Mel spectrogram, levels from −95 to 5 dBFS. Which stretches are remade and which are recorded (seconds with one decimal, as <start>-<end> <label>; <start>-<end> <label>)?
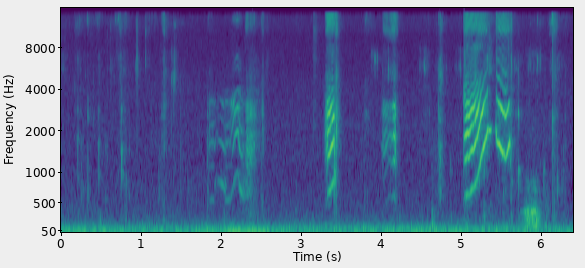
0.0-2.6 recorded; 2.6-6.4 remade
